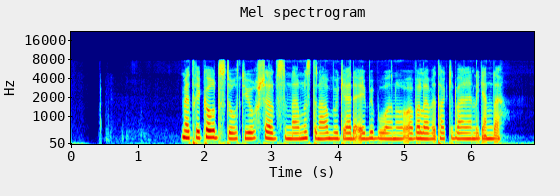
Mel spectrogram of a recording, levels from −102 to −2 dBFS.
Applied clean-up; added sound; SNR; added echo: neural mask model DeepFilterNet 3.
